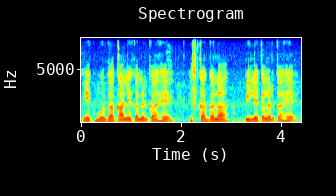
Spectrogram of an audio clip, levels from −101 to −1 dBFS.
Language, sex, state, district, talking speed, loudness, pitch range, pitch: Hindi, male, Arunachal Pradesh, Lower Dibang Valley, 165 wpm, -18 LUFS, 135-150 Hz, 140 Hz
